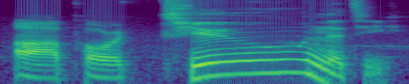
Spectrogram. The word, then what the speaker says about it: opportunity: Opportunity. Terceira do fim. Two. Opportunity.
